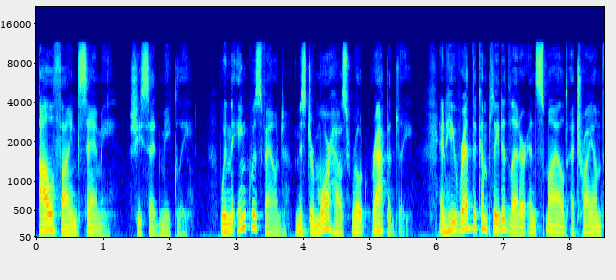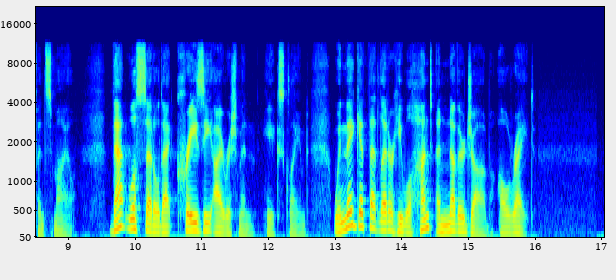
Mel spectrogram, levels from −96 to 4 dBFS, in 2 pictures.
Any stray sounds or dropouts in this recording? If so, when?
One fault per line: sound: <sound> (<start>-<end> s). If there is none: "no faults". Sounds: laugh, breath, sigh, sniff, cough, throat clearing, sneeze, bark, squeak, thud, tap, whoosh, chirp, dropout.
no faults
